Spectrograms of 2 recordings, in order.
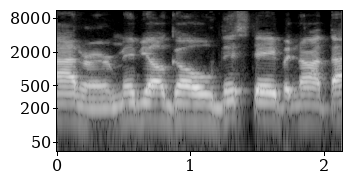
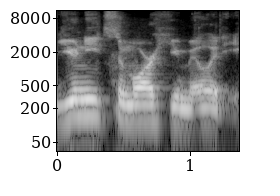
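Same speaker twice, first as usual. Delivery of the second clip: serious, very stern tone. Retelling what a man said on a phone call: imitating a stern tone. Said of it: "he said it very sternly".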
